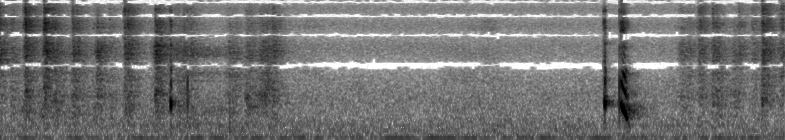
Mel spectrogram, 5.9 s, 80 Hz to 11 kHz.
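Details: Infant boy, awake and alert and vocalizing a little, recorded at 5 a.m.: soft, brief catches of breath at irregular intervals in a quiet room; hiccups.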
